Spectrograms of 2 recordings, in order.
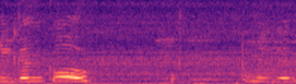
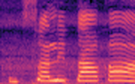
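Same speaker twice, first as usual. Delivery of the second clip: shouting; 3 semitones higher, 6 dB louder than usual. Real, not acted. Confronting the monster.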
